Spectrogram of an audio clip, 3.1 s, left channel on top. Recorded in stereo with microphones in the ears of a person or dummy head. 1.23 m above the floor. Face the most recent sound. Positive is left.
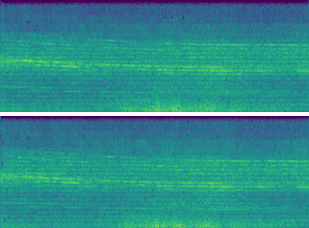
turn(degrees=-10)  # may be behind; listen again after turning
